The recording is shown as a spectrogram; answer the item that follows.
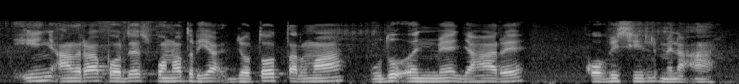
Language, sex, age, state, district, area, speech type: Santali, male, 30-45, Jharkhand, East Singhbhum, rural, read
